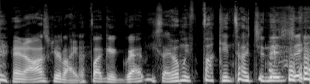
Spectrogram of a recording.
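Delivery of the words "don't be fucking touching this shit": mock scolding. Uncle grabbing him, scolding.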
